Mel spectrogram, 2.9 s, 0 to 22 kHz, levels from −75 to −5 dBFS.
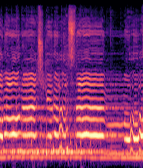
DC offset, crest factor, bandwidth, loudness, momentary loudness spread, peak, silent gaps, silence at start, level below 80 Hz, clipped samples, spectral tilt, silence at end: under 0.1%; 10 dB; 19.5 kHz; -10 LUFS; 7 LU; 0 dBFS; none; 0 s; -64 dBFS; under 0.1%; 0 dB/octave; 0 s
